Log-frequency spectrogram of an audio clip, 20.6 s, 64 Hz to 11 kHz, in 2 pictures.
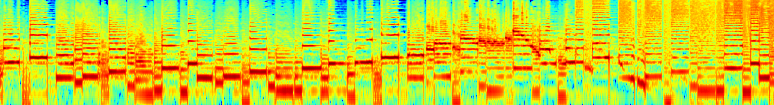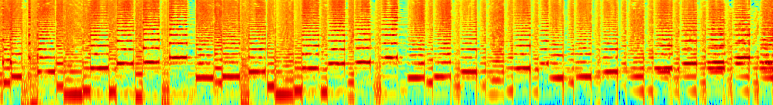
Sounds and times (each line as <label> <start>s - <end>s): Synthesizer 0.0s - 20.6s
